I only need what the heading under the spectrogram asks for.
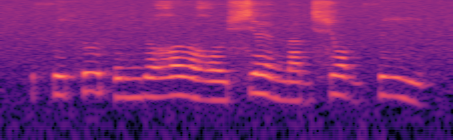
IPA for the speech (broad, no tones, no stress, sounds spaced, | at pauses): θ i h ɯ h ɯ ŋ ɯ ʁ ɤ ʁ o ɕ ɛ ŋ a ɡ ɕ ɔ ɡ θ i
